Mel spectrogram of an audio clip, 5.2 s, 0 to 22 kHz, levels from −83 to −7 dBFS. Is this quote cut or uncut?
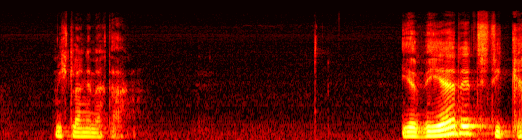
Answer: cut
